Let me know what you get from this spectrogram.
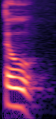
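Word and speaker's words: þu: This is a thorn, right? TH. So you pronounce it tu, right?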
